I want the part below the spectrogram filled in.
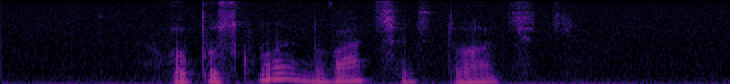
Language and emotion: Russian, sad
